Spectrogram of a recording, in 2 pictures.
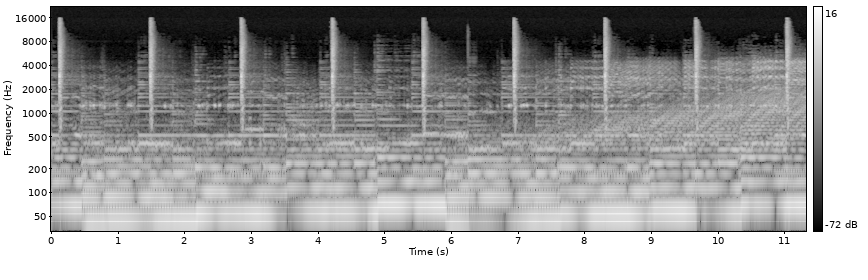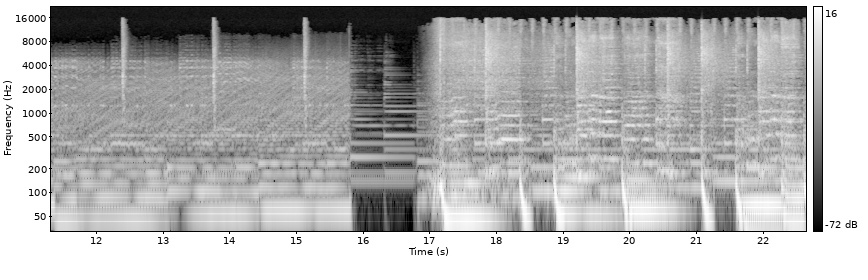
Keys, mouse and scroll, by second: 1.3-1.8 scroll up 1, 1.8-3.2 shift+middle drag, 3.2-3.6 scroll up 1, 3.6-4.8 scroll down 1, 4.8 scroll down 1, 5.0-6.1 drag, 6.1-10.0 middle drag, 14.1 click, 16.1-19.2 drag.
